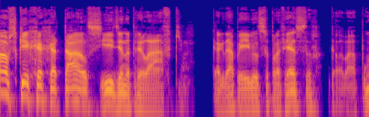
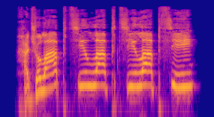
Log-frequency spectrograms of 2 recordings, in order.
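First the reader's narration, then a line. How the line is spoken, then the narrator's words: Wailing yell. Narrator (Russian): Лим вопил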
